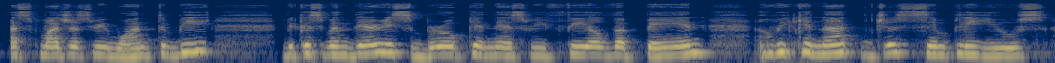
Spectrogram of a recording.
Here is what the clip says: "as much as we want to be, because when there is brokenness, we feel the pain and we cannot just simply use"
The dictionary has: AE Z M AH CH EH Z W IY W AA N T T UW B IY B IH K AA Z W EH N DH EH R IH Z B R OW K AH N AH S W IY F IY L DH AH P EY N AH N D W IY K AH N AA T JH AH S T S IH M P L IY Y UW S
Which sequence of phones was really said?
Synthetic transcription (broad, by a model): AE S M AH CH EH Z W IY W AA N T T UW B IY B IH K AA S W EH N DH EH R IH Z B R OW K AH N AH S W IY F IY L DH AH P EY AH N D W IY K AH N AA T JH AH S T S IH M P L IY Y UW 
